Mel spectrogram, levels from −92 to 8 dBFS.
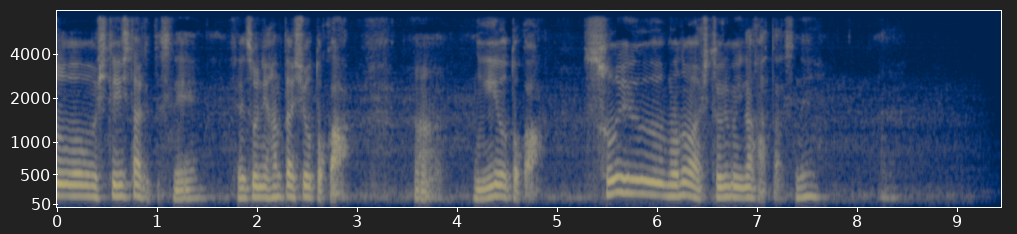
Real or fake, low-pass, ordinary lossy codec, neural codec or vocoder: fake; 7.2 kHz; none; vocoder, 22.05 kHz, 80 mel bands, HiFi-GAN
